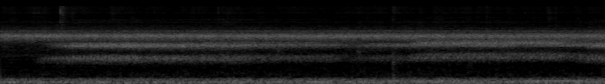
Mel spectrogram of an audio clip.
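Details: Massed frogs singing in the rain: unbroken high-pitched ringing chorus with a second layer rising and falling, over continuous heavy rain noise.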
